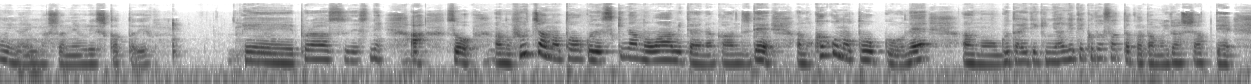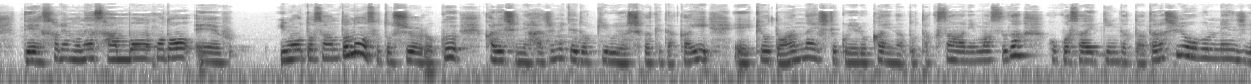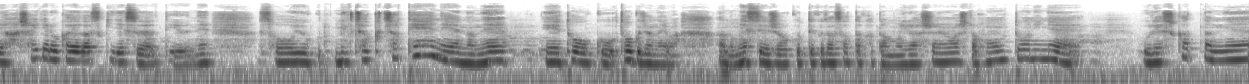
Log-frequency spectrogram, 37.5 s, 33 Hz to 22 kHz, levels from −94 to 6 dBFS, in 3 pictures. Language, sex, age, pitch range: Japanese, female, 20-39, 175-220 Hz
